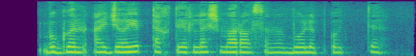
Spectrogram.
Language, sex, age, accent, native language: Uzbek, female, 18-24, Samarqand, Uzbek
